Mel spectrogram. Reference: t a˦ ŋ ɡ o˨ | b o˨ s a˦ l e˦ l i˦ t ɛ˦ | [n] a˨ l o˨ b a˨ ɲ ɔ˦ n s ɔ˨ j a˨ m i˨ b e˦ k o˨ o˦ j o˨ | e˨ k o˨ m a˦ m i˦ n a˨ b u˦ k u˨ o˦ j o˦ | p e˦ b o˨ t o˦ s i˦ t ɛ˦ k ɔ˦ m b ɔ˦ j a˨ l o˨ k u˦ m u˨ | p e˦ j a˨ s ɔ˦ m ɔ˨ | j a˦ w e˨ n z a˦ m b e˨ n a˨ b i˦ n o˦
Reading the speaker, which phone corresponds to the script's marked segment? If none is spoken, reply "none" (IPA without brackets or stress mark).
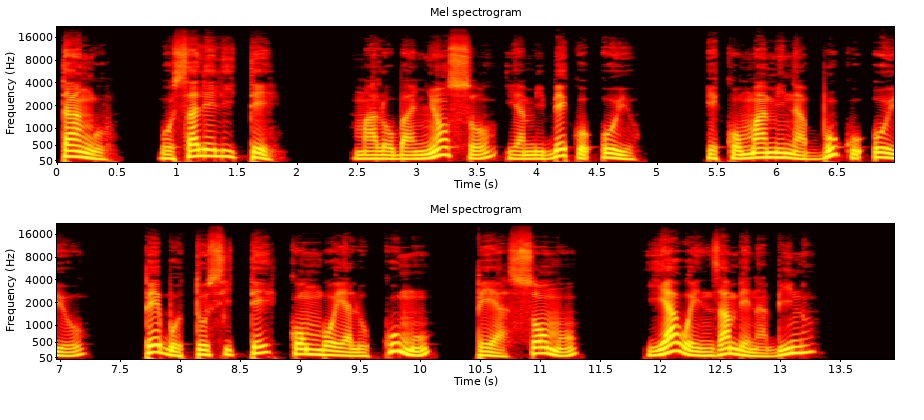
m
